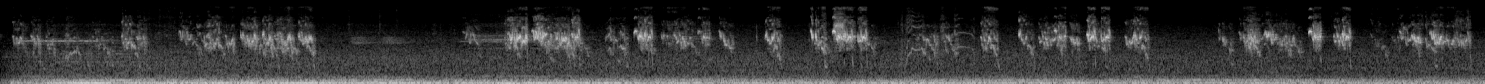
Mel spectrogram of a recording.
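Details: Several birds chirping: bursts of bright, squeaky chirps and twittering notes in quick clusters, over a constant low rumbling background hum.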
